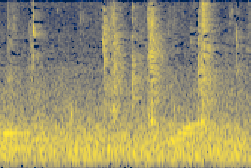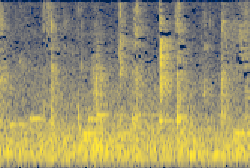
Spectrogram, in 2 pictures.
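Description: Close-up eating sounds of chewing, lip-smacking and wet mouth clicks from people eating rice and chicken curry by hand, coming as irregular short clicks several times a second.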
